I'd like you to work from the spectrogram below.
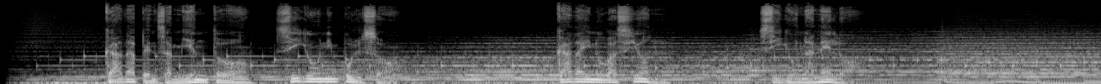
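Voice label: Commercial, Spanish; Demo Aquos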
